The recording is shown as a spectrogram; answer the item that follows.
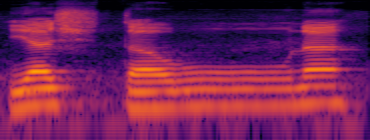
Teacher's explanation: خاشعین للہ، لا الف مدہ ہے، ایک الف کے برابر کھینچنا ہے۔ یشترون، را کے اوپر پیش ہے، موٹا کریں گے · یشترون، را کے اوپر پیش ہے، موٹا کریں گے، واو مدہ ہے، ایک الف کے برابر کھینچنا ہے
